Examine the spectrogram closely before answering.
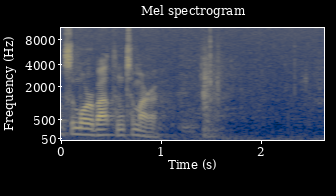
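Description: An elderly man speaks through a microphone in an echoing hall.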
